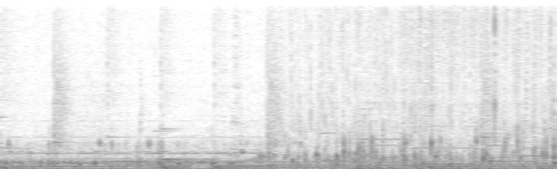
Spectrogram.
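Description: Water bubbles at a steady rolling boil in a pot of potatoes, with a few soft splashes and clunks as broccoli florets, sliced broccoli stems and cut asparagus drop into the pot; no one speaks.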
